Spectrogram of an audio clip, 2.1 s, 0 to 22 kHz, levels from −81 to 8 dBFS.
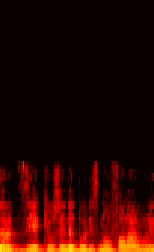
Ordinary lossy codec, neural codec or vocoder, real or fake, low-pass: none; codec, 16 kHz, 0.4 kbps, LongCat-Audio-Codec; fake; none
